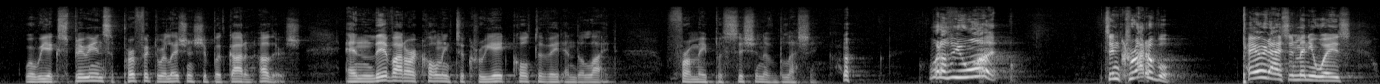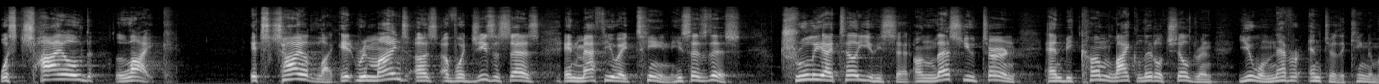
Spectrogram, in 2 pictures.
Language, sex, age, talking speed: English, male, 40-59, 160 wpm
